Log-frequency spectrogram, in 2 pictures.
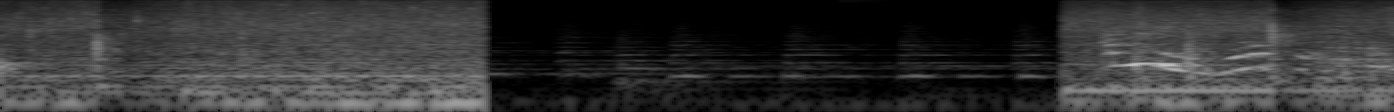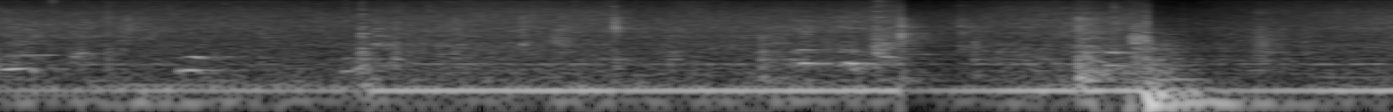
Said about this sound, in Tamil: ஸோ இந்த மட்டியை வந்து நான் நல்லா கோல்டன் ப்ரௌனாக பொரிச்செடுக்க போகிறேன்.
